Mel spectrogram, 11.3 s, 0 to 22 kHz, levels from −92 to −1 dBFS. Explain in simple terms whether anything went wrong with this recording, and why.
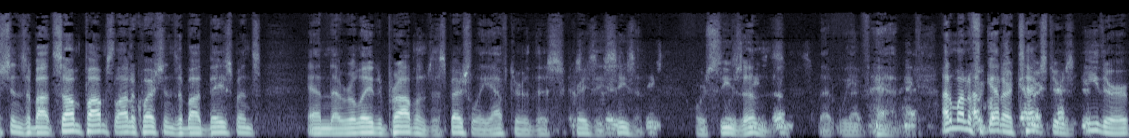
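Echo leak: a delayed copy of the speech trails the talking at 2.57–2.98 s (very faint, about 0.33 s behind), then at 5.67–5.83, 6.0–6.2, 6.44–6.64, 7.23–8.12, 8.5–9.34 and 9.71–10.93 s (about 0.29 s behind). After 6 s it grows until it is nearly as loud as the speech. The likely cause is a call on a loudspeaker whose echo canceller missed part of the sound its microphone picked back up, sending that leftover sound back down the line.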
